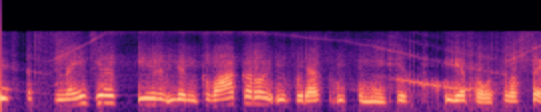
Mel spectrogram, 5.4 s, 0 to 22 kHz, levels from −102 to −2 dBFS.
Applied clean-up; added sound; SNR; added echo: neural mask model RNNoise.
